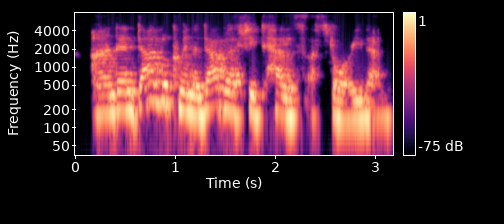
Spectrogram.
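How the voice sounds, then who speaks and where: In a Kildare Irish accent, a woman talks at a fairly quick pace in an animated tone. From Ireland, County Kildare. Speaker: children's author. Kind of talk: storytime workshop for young children. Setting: online video workshop.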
